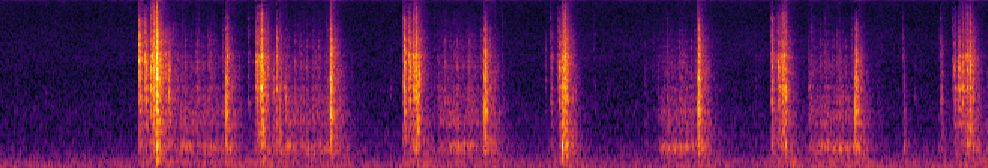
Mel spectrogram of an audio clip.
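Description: A rotary telephone dial clicks as it turns and whirs back.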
